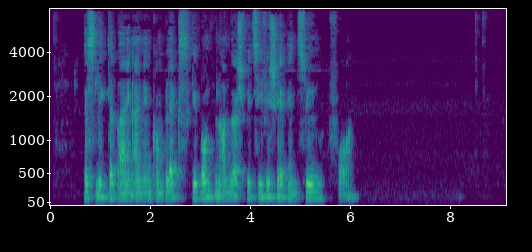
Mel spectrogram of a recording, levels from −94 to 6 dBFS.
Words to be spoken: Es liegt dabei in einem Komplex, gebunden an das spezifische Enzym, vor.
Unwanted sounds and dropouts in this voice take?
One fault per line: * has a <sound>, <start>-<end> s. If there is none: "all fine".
all fine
